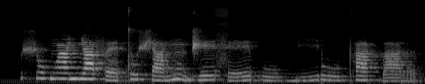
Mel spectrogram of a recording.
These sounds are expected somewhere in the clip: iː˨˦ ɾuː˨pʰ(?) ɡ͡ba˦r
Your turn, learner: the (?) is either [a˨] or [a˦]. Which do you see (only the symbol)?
a˦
